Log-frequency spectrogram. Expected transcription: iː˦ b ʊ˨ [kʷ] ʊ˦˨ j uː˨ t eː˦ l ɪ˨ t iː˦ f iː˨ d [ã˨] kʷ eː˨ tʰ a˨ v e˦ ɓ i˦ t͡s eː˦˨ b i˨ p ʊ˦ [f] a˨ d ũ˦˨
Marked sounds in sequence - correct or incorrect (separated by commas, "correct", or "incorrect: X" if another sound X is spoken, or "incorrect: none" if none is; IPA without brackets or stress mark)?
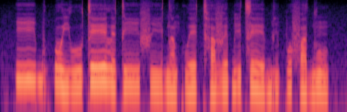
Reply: incorrect: k͡p, correct, correct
